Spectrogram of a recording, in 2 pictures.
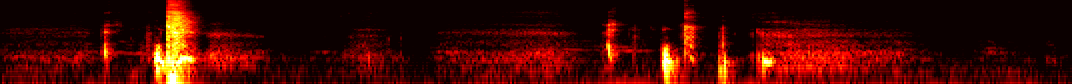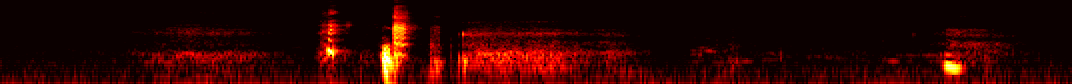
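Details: Person with allergies, stuffy all day, in a powerful sneezing fit: several forceful, partly stifled sneezes with nasal, stuffy breathing between them.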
